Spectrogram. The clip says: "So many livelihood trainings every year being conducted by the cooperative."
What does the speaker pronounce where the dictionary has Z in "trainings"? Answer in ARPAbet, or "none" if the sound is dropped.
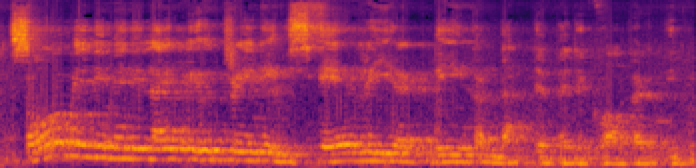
S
